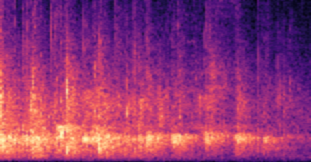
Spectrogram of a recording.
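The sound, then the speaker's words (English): A studio audience claps steadily in a dense round of applause to welcome people up onto a stage, holding at an even level throughout and easing off slightly at the end. “we're going to give them a round of applause to ease their transition up to the stage.”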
